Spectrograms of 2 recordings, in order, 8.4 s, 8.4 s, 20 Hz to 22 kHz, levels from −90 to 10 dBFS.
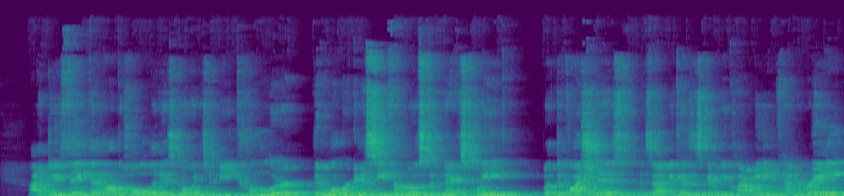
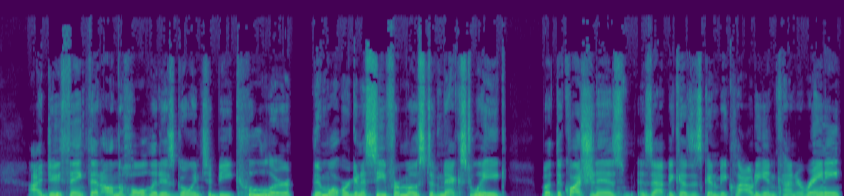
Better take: second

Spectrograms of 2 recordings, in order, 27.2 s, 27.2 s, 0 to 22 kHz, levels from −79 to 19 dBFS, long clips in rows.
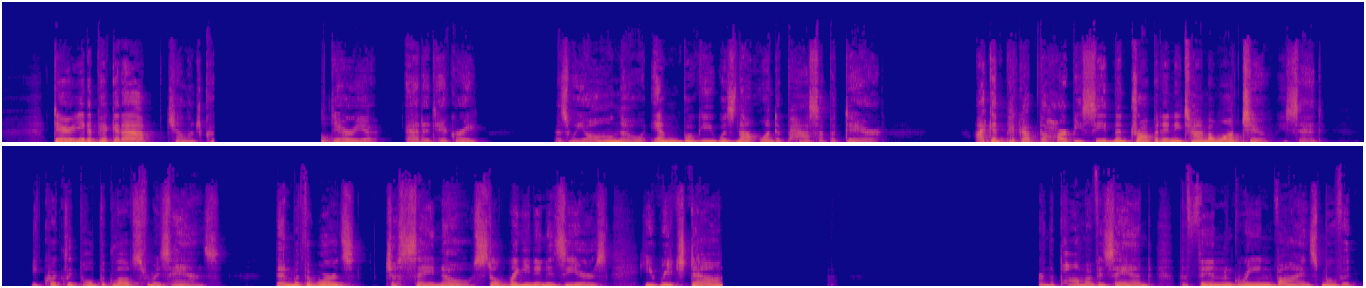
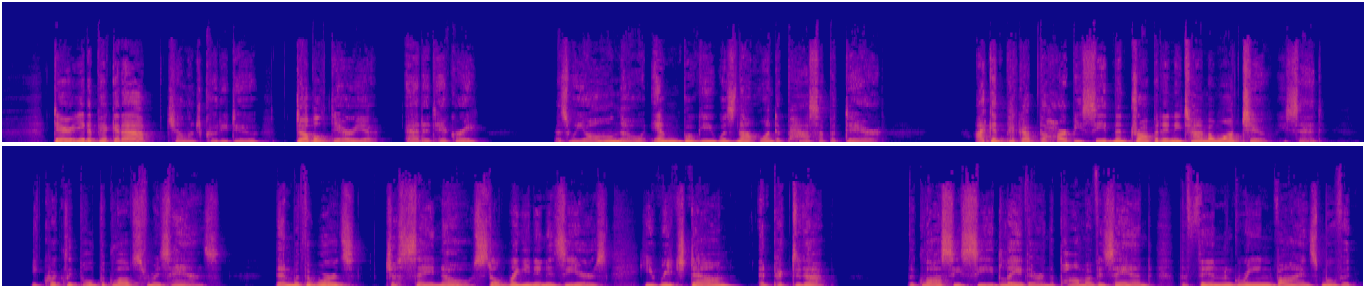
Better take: second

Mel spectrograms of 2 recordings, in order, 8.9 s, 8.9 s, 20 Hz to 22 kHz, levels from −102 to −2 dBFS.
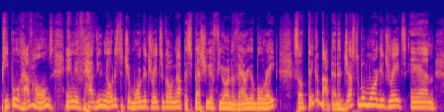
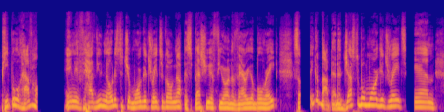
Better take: first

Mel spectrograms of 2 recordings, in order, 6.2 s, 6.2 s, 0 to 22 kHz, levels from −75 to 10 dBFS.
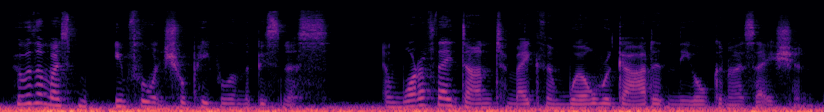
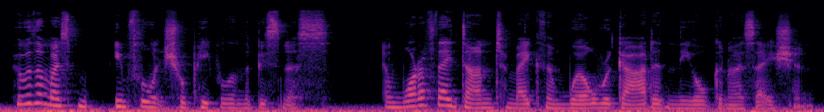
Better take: second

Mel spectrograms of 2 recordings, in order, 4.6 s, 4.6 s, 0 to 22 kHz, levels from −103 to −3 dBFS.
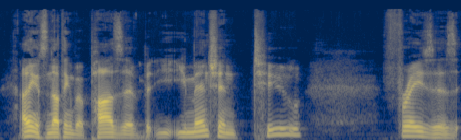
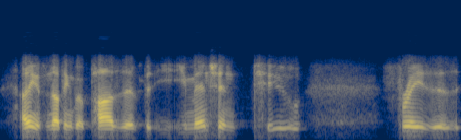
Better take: first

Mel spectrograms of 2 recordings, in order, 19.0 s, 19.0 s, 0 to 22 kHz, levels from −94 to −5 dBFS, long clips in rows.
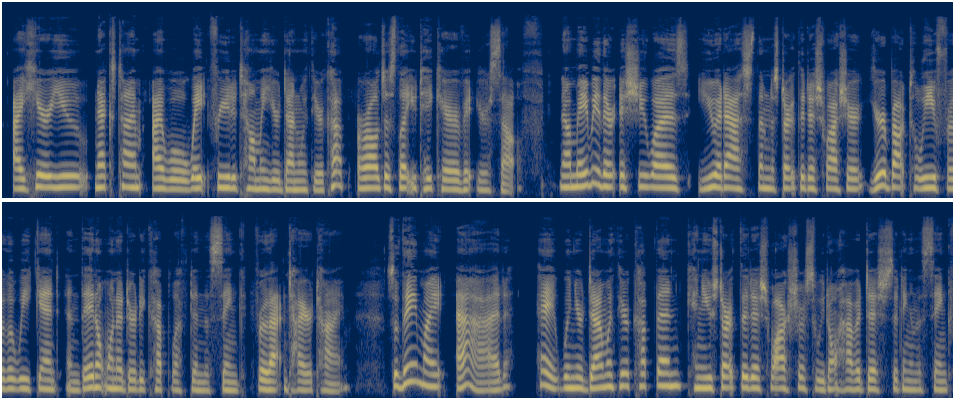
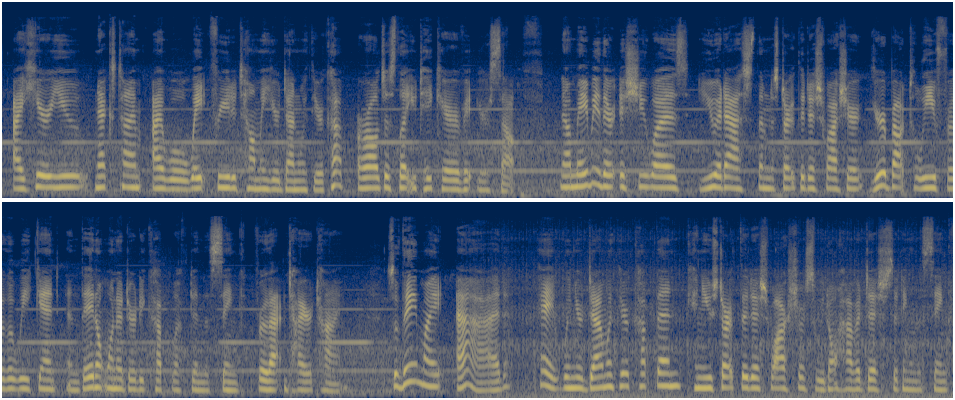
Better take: first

